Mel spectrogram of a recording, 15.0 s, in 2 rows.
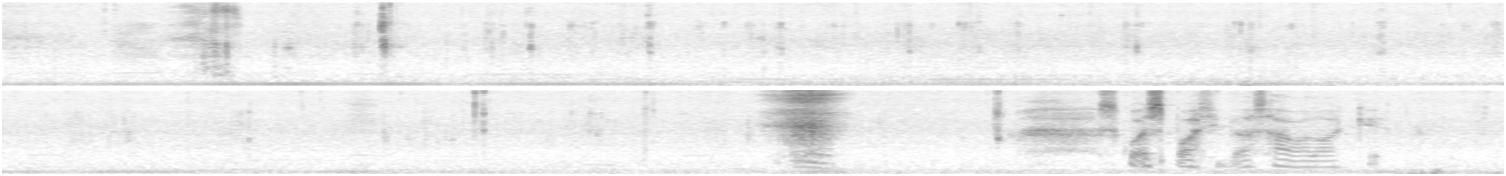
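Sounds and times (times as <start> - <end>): person chewing food: 0.0 - 11.3
wet mouth clicks: 0.8 - 10.9, 12.4 - 12.6.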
